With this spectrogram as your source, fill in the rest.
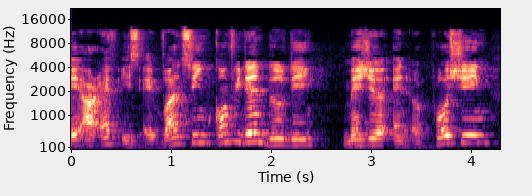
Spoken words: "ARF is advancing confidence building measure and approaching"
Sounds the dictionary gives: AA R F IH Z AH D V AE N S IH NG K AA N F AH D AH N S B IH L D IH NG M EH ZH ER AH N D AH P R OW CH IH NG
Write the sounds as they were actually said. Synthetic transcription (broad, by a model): AA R F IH S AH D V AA N S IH NG K AA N F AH D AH N B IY L D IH NG M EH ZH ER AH N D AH P R OW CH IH NG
